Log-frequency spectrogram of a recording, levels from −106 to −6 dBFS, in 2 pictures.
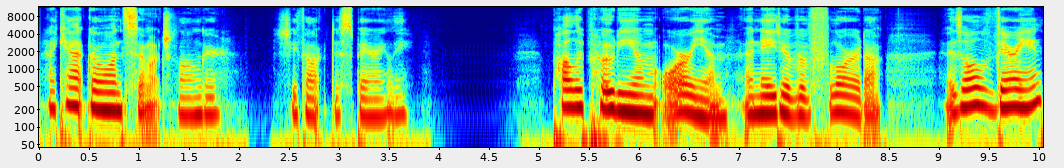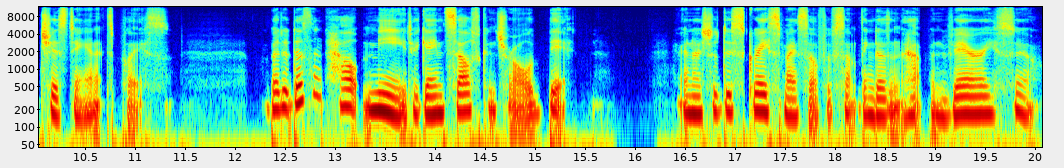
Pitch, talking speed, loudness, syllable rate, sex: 185 Hz, 135 wpm, -17 LUFS, 4.6 syllables/s, female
